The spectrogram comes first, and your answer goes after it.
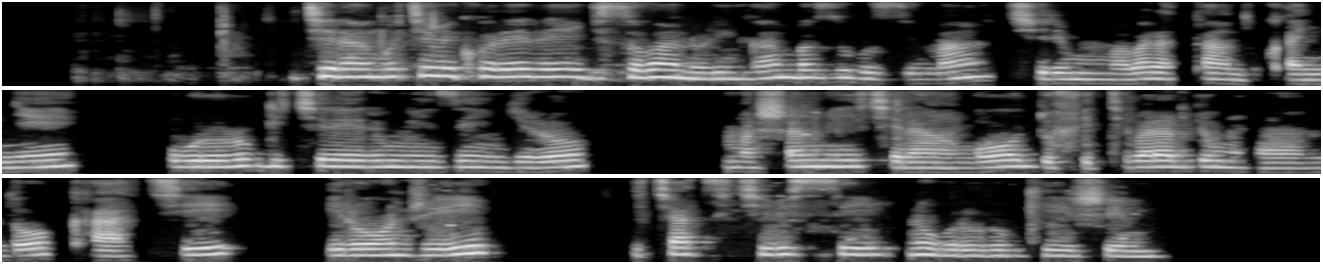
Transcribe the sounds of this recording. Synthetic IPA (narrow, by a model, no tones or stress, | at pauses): iciɾaːŋɡo̞cimikʰo̞ɾe̞ɾe̞ɟiso̞βanuɾiŋɡaːmbazuβuzimaciɾimumaβaɾatʰaːndukʰaɲe̞ | uβuɾuɾubɡiciɾe̞ɾemŋiːziːɲɟiɾo̞ | amaʃamijiciɾaːŋɡo̞dufitiβaɾaɾɟuːmuho̞ːndo̞kʰaːciː | ɾo̞ːɲʒiː | caːt͡si̥ciβisinuβuɾuɾub̚ɡiːʒimi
